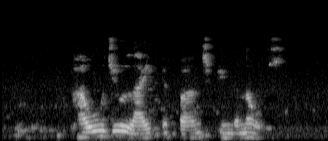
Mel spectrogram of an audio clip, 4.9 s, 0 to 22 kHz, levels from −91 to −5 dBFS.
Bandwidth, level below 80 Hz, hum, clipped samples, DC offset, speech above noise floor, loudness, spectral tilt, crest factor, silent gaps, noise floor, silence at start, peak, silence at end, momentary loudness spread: 7.6 kHz; -80 dBFS; none; under 0.1%; under 0.1%; 37 dB; -33 LUFS; -6 dB/octave; 18 dB; none; -69 dBFS; 0.25 s; -16 dBFS; 0.7 s; 17 LU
